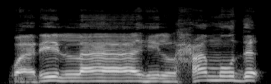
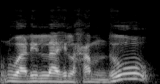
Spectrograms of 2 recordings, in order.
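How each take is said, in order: First: The vowel is moved before the final d. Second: The vowel is heard after the final d.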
